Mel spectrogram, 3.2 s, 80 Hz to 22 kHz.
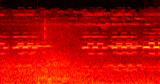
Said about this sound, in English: While it's easy to ignore a homeless person, it's harder to ignore 15,391 phones ringing at once all over the country.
